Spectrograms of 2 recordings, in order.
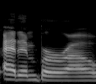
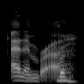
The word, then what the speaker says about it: Edinburgh: and I'm nervous edra it's never Edinburough no we know that and we know that and nobody say it like that and don't say Edinburg oh don't say that we know it's not that we know and we confidently say Edinburgh and we it feels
